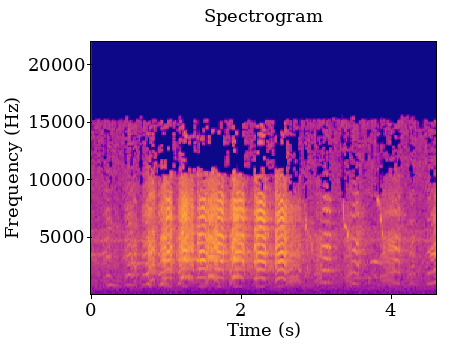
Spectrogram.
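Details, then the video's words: Maritaca parrot, a small but powerful singer: a rapid series of grating, raspy squawks about four per second, tailing into softer scattered calls. "BURUNG MARITACA CATANDO"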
